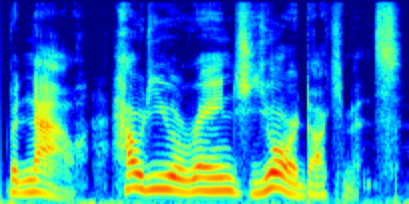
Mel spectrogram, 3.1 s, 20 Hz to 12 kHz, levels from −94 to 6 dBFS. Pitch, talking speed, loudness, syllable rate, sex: 155 Hz, 155 wpm, -17 LUFS, 4.5 syllables/s, male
